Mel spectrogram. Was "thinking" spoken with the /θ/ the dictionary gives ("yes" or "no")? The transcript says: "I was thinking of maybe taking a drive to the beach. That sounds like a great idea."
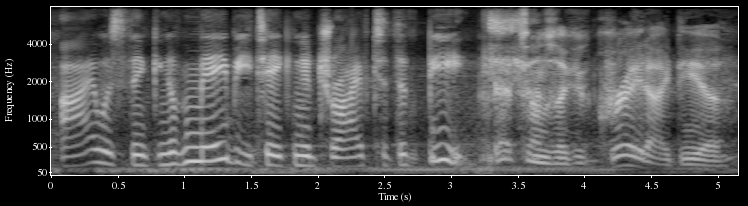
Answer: yes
